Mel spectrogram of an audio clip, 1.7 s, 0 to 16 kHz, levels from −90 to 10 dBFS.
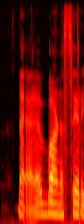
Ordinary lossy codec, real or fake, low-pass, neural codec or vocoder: none; real; 14.4 kHz; none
